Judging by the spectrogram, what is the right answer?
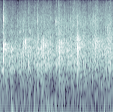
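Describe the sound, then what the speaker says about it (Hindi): An audience at a poetry recital claps together for a couple of seconds, a loud, steady, rhythmic burst of applause with no talking. "तो एक बार बता दो ताली बजा के"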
